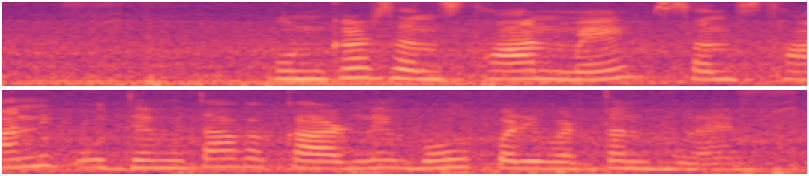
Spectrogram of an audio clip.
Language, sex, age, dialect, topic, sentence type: Maithili, female, 25-30, Southern/Standard, banking, statement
